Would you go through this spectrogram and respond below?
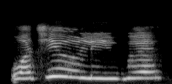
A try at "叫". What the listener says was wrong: না, এখানে চিউ না, চাও। ওয়া চাও। হ্যাঁ, চাও চাও আছে না, মুরগি চাও মানে ডাকা। চাও চাও, ওয়া চাও।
